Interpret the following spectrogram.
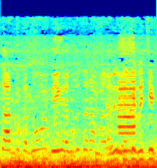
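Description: Engine and road rumble heard from inside a moving car on a dirt road, with voices talking in the background. A brief steady tone sounds near the end.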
